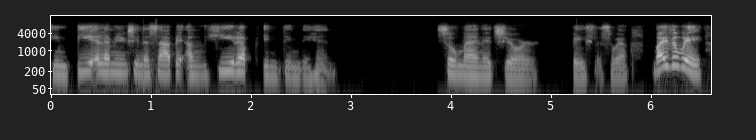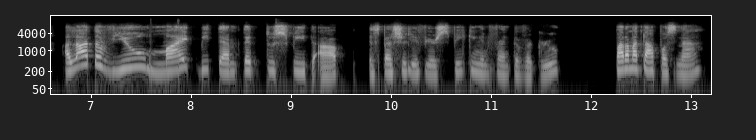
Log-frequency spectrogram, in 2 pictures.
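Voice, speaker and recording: Middle-aged Filipino woman, corporate facilitator; lowish, modulated, steady delivery, questions the room often. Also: dry recording, highs cut off. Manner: uses a modulated, measured trainer voice; interactive, asks learners questions. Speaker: communication trainer. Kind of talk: live training session, mixing English and Filipino.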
